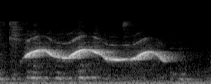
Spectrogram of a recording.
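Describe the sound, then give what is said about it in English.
A person whistles one sustained note that warbles up and down in a slow, even wave for about a second and a half, then trails off. “And then this is whistle.”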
